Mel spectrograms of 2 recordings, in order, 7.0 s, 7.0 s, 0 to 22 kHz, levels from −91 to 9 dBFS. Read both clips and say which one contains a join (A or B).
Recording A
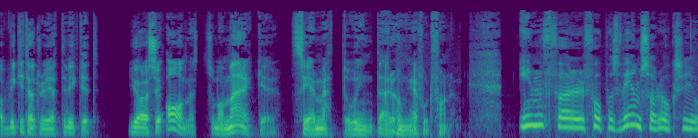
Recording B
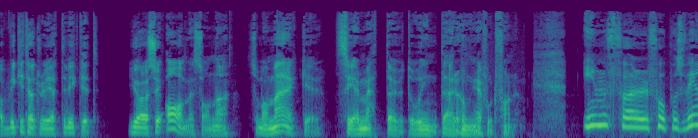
A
